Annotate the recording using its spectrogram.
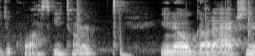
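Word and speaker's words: Jaquiski: his name is pronounced i always said jaquisky it was actually jaquasky tart you know got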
